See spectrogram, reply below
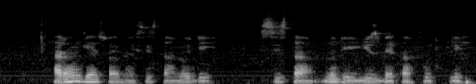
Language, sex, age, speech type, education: Nigerian Pidgin, male, 15-29, spontaneous, tertiary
